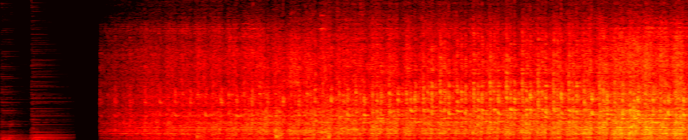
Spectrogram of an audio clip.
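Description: A small model locomotive whirs and rattles along the track, growing louder.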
